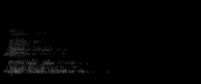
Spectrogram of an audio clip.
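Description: A woman breathing out hard, one exhale of just under a second that fades away, from the effort of dumbbell curls; then near silence.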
